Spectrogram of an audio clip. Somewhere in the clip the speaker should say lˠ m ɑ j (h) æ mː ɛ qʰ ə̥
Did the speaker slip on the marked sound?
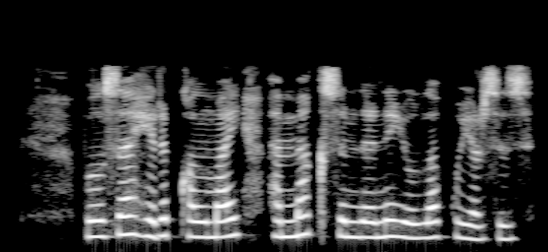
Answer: no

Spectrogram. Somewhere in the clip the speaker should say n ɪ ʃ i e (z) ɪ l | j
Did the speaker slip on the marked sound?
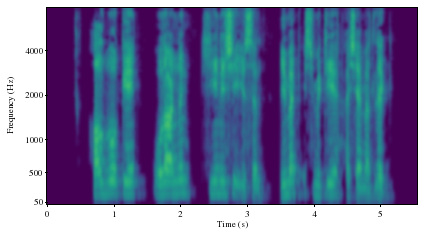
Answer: yes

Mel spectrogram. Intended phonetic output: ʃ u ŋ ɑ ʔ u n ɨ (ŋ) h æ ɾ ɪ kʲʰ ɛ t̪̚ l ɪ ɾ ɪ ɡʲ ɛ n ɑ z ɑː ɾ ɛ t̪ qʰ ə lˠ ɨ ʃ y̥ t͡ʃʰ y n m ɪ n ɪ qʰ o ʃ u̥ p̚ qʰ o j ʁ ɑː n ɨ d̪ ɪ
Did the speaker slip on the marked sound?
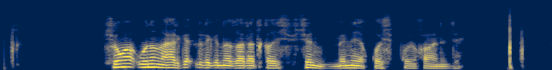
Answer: no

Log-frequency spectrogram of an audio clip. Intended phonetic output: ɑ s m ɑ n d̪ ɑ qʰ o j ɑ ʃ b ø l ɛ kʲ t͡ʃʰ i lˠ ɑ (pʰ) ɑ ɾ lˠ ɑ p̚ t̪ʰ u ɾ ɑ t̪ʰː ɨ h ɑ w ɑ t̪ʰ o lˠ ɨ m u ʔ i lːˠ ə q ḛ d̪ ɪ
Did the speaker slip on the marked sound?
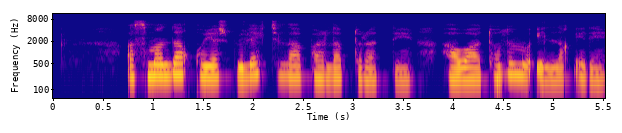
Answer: no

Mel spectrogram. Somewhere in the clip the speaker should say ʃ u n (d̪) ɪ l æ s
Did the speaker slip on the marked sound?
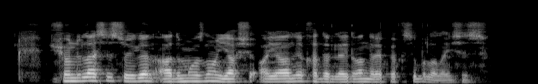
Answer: no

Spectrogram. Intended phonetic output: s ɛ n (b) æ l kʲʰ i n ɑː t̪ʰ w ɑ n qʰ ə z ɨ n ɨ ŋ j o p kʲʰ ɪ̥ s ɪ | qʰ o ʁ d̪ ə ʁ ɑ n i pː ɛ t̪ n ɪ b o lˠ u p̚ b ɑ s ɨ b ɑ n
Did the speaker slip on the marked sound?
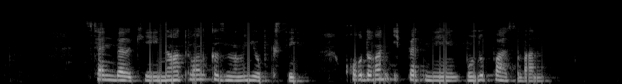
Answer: no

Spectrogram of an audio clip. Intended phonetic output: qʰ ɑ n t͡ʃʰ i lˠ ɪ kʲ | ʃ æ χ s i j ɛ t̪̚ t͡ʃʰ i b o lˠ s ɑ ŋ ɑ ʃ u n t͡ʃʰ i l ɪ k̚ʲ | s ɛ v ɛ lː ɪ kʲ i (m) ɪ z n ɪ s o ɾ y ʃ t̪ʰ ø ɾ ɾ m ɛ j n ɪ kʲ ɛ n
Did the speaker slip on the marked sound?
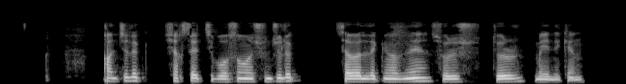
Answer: yes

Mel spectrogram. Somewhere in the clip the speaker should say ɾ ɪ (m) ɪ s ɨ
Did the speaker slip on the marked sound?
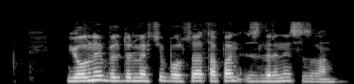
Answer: yes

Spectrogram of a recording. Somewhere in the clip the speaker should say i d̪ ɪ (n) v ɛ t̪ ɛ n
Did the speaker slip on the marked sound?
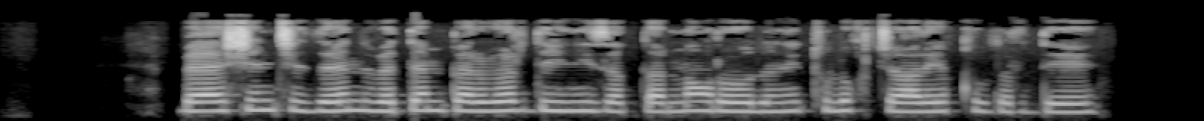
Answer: no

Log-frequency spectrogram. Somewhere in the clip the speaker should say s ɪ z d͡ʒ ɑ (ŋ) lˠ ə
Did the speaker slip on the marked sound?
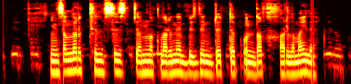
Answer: yes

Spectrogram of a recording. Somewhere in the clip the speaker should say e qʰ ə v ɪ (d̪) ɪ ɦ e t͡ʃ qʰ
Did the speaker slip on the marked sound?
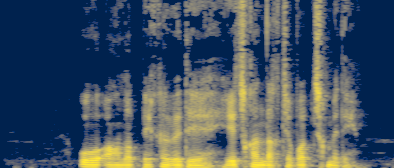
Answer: no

